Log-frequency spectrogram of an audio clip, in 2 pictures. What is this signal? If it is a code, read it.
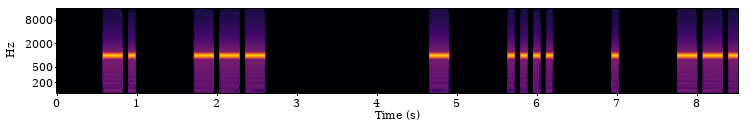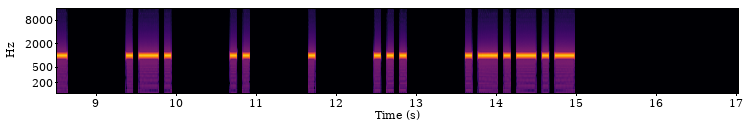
Morse code, heard as a keyed tone, about 15 wpm, spaced as for 8 wpm, 1000 Hz. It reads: NO THEORIES.
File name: qotdfiles / 8wpm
